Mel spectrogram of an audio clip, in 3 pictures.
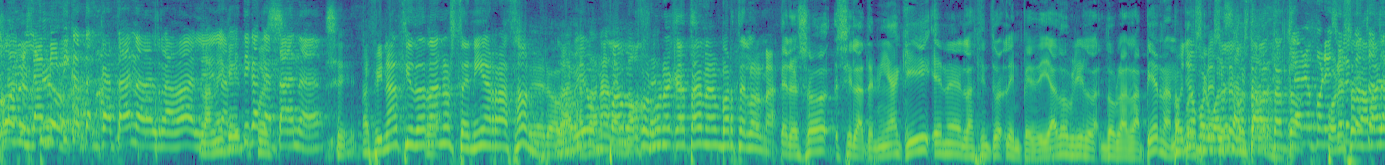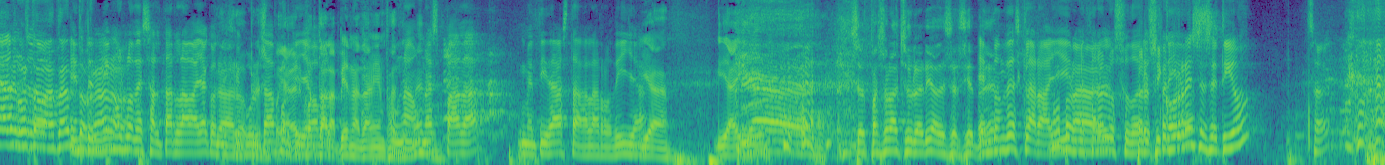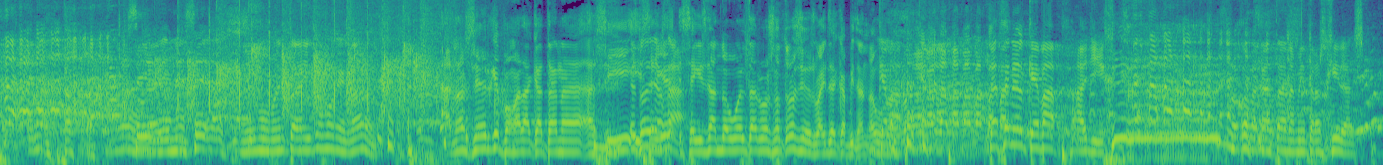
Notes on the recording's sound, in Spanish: El público también cuenta su ruina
